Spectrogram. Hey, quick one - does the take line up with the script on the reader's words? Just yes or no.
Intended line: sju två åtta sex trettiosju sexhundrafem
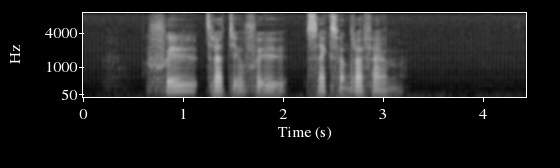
no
